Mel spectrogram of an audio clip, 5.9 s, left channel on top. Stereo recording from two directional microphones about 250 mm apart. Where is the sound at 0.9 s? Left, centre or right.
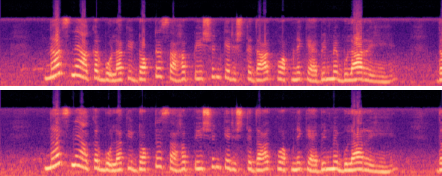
Centre.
